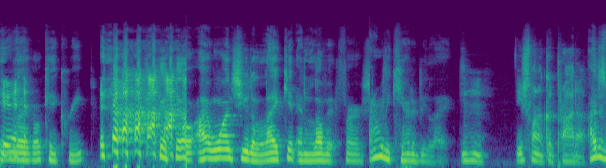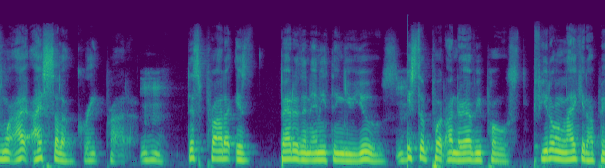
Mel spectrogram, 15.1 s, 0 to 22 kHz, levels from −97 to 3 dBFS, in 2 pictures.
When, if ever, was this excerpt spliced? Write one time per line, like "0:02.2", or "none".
0:02.3
0:04.5
0:12.7
0:14.3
